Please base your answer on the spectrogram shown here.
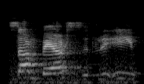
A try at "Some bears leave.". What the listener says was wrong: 또 R 소리 또 집어넣는다. Some bears leave. 어떤 사람들이 자꾸 이런 소리 넣으면은 영어 잘하는 줄 아는 사람들이 있는데 완전히 헛방이야. 혀를 이렇게 뒤로 말아 넣는다고 영어 잘하는 거 아니야?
